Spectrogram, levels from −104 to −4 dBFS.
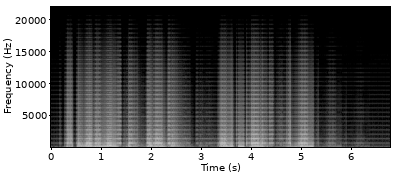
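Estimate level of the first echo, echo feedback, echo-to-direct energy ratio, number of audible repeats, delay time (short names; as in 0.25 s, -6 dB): -22.5 dB, 30%, -22.0 dB, 2, 0.561 s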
